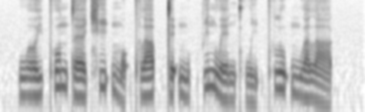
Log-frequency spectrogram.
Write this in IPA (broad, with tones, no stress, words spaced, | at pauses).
wɤː˦˥j pʰo˥˩ntɛː˧t͡ɕʰi˥˩ʔ mɔ˨˩ʔpʰlaː˦˥p̚te˦˥ʔ mu˨˩k̚fi˥˩n weː˧ŋkʰwi˨˩ʔ pʰlu˥˩ʔmu˧a̯la˨˩k̚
